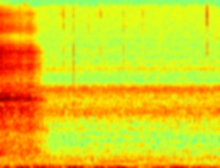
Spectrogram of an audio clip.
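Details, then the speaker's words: Brief loud suction hiss, then a quieter low rumble: endoscopic ear microsuction pulling deep impacted wax stuck to the eardrum into the suction tube, with the wax peeling away from the eardrum. "just hold the suction just away from the ear wax ever so slightly you can see it's starting to pull into the end of the section there"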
